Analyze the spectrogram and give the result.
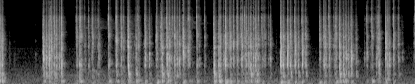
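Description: A backlit plastic Razer BlackWidow mechanical keyboard with clicky green switches is typed on fast with the fingertips of both hands, pressing the keycaps. After a quiet opening, rapid bursts of sharp, bright clicks and clacks run in quick runs separated by short pauses, each keystroke dying away almost instantly.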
